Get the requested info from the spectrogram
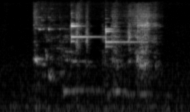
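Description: Short, tinny electronic chime tones mixed with snatches of music, with several steady high tones, starting about half a second in.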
